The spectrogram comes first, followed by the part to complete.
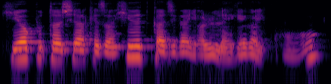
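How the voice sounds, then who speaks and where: A man's voice: medium pitch, sing-song, moderate pace, darkish tone, dull audio. A man teaching a grammar lesson, explaining rules patiently step by step and checking in with his students. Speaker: Korean language teacher.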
